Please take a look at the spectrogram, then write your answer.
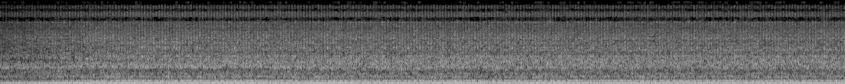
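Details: Telehandler diesel after cleaning the gunked lift pump and new fuel lines: steady, deep idle holding an even beat with no stumbling or hunting; normal idle, fuel issue hopefully solved.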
